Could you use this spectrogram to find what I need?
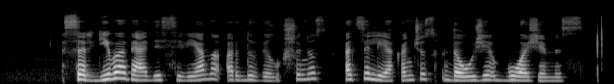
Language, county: Lithuanian, Kaunas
